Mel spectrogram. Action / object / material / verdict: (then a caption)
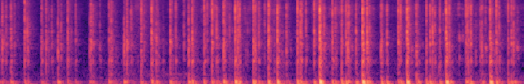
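tap / cardboard snack box / cardboard / none. A cardboard Hanuta snack box, held close to the face, is tapped and scratched rapidly with fingertips and nails. The result is a quick, uneven run of short crackling hits, each with a soft, low thump and very little ring, layered over a faint papery scratch.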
